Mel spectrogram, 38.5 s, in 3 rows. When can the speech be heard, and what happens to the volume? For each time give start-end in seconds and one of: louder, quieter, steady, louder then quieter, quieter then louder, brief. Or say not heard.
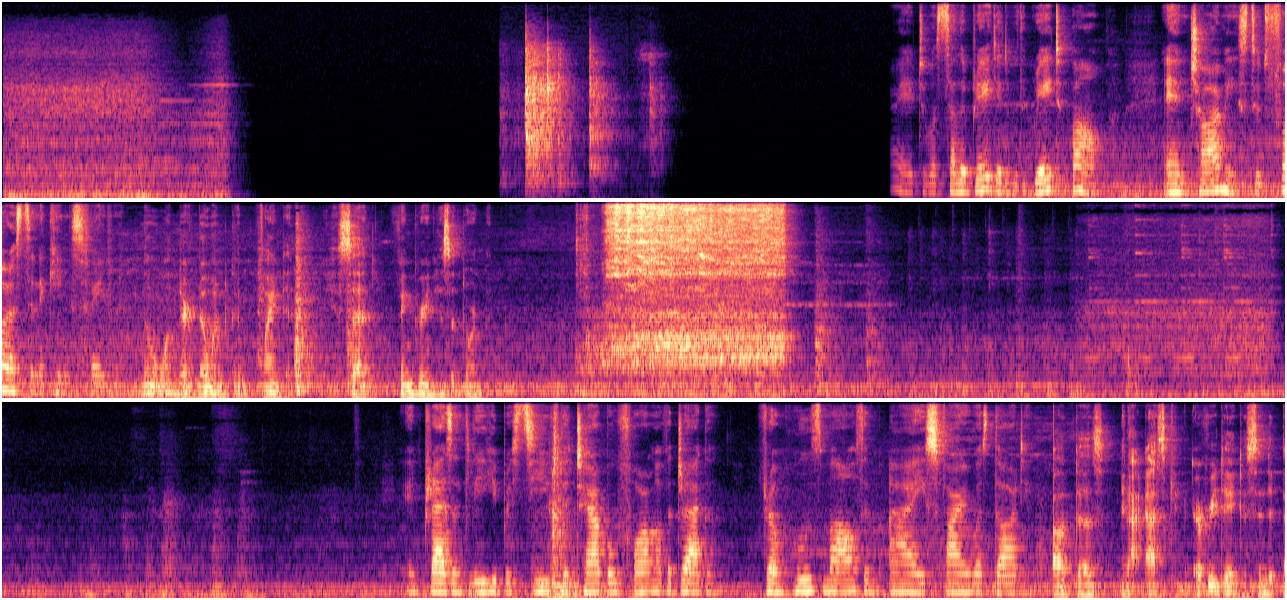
8.9-17.9 steady
29.6-38.4 steady.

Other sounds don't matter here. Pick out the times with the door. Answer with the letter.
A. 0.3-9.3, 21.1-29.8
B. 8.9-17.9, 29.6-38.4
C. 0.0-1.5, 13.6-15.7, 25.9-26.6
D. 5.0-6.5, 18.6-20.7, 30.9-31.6
D.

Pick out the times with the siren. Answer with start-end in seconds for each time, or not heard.
not heard.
